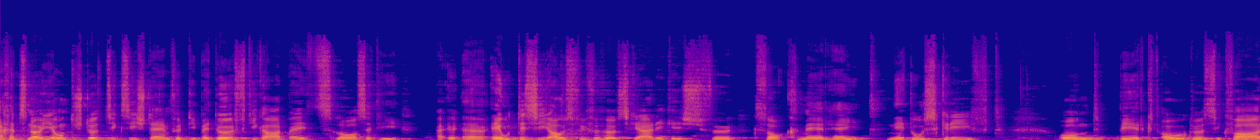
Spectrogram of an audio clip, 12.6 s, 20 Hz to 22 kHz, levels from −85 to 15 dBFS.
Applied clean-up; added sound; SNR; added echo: classical method log-MMSE.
